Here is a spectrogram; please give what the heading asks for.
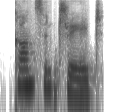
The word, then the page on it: concentrate: Indian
